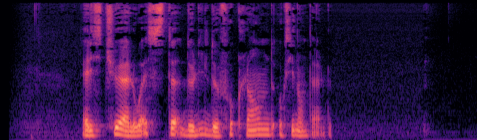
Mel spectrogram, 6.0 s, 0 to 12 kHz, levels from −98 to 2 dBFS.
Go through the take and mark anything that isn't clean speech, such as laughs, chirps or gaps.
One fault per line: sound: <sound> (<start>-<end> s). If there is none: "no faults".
no faults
